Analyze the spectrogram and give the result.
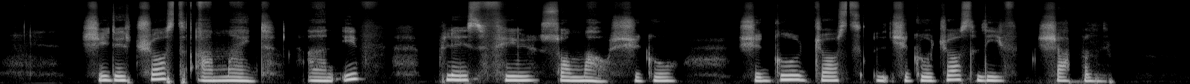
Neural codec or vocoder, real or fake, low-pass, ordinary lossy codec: autoencoder, 48 kHz, 32 numbers a frame, DAC-VAE, trained on Japanese speech; fake; none; none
